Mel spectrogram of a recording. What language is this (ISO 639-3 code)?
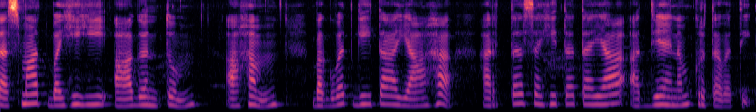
san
